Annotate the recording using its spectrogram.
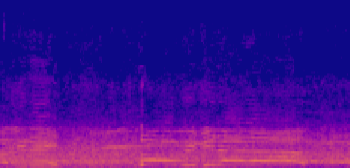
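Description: Excited football commentary: a man's voice stretching words into long, held calls over steady stadium background noise.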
